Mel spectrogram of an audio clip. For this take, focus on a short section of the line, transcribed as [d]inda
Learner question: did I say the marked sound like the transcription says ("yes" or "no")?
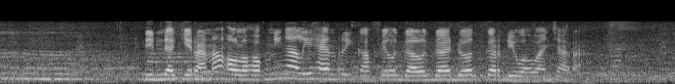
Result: yes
